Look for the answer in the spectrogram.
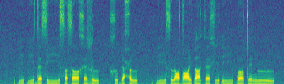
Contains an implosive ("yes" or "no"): yes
